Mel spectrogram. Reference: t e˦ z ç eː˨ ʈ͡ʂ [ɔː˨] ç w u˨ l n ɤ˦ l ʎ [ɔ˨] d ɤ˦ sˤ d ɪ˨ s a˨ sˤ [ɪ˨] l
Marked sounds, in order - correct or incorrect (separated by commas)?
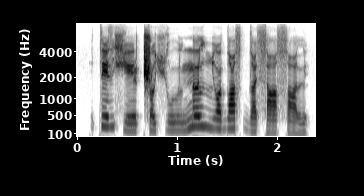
incorrect, incorrect, correct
